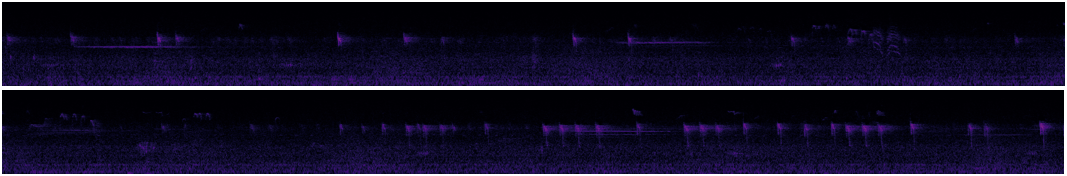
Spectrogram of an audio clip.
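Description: Faint forest birdsong: scattered high chirps and a few short whistled notes, one sliding downward, then a fast run of repeated chirps that grows denser over the last several seconds.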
